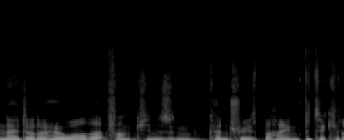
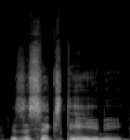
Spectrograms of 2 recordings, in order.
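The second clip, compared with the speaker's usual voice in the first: a lightly put-on Italian accent, pitched higher; 9 semitones higher than usual. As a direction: imitate the Italian co-host's accent, half-hearted. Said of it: "in his Italian accent, and I'll try not to butcher it".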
